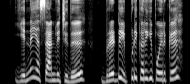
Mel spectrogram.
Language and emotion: Tamil, disgusted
